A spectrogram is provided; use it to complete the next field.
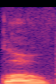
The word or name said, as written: globe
